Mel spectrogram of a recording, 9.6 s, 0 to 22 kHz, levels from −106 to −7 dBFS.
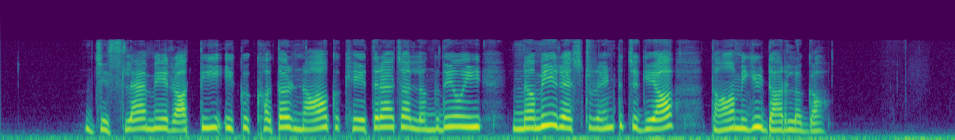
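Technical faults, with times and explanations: Nothing technical stands out in this speech recording; there are no faults to list.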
